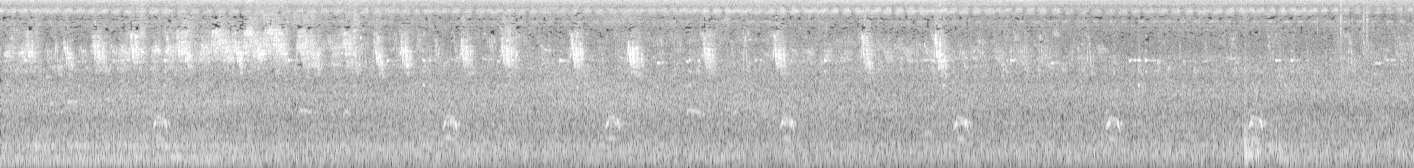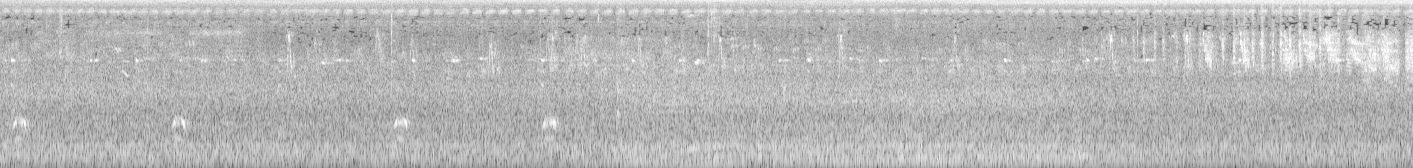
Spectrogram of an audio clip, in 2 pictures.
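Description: Birds calling outdoors: a short low call note repeated about every second and a half for some twenty seconds, over quick high chirps of small birds, with a steady high-pitched hum behind. One brief knock about twelve seconds in is the loudest moment.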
